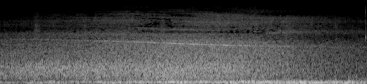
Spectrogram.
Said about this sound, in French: Ensuite, tu auras peut-être reconnu l'atterrissage d'un avion.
